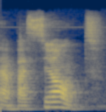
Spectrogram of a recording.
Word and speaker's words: impatients: Les femmes du signe du bélier sont impatientes. Existe alguma diferença no masculino singular e masculino plural? Não. Né? Vocês pronunciam isso impatient e isso aqui impatient também.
